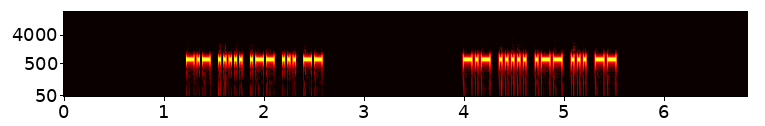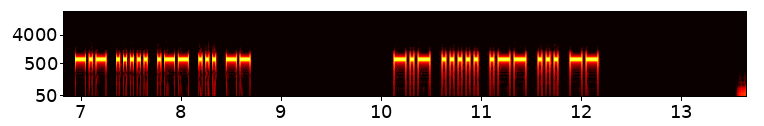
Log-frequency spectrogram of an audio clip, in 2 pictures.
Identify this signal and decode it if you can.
Morse code, heard as a keyed tone, about 34 wpm, 700 Hz. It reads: K5WSM K5WSM K5WSM K5WSM
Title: Speed Racing - USA 1x3 Call Signs 30wpm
